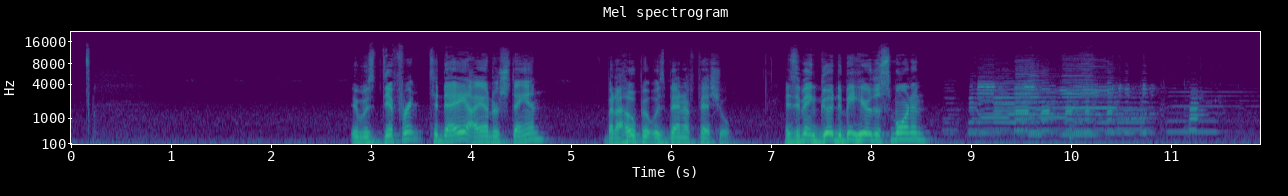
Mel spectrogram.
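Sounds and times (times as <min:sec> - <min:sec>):
low traffic rumble: 0:00.0 - 0:11.8
speech: 0:02.8 - 0:09.2
car horn honking: 0:08.7 - 0:11.8.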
